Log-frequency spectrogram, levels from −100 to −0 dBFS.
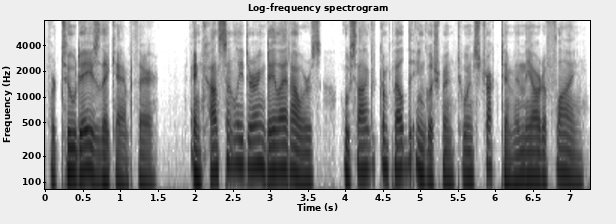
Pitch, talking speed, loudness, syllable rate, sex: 120 Hz, 190 wpm, -19 LUFS, 5.5 syllables/s, male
